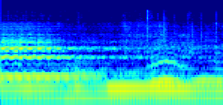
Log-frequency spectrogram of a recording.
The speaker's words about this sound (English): In the background, we're listening to David making music with whales. That's the subject of a previous book, Thousand Mile Song.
